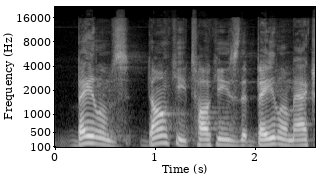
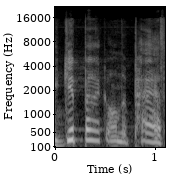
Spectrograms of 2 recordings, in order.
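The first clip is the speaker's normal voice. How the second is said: mock exasperated yell; 9 semitones higher, 7 dB quieter than usual. Balaam yelling at his donkey.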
